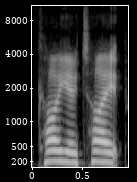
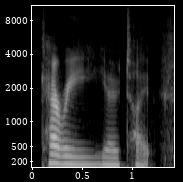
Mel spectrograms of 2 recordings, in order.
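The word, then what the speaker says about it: karyotype: 50 counted cells had 46 chromosomes uh the carot type sorry I've been saying it wrong cotype analysis by the Cuban method revealed her sex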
